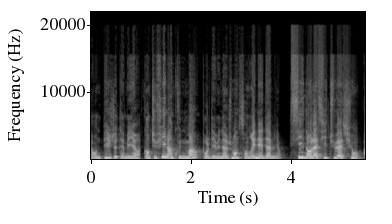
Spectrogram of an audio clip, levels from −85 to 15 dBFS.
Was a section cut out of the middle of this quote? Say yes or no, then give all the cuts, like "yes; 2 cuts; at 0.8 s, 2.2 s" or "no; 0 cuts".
yes; 1 cut; at 0.9 s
